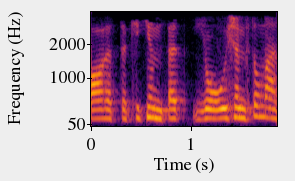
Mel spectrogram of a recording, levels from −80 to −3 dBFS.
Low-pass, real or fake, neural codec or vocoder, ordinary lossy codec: 3.6 kHz; fake; codec, 16 kHz, 0.8 kbps, ZipCodec; MP3, 24 kbps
